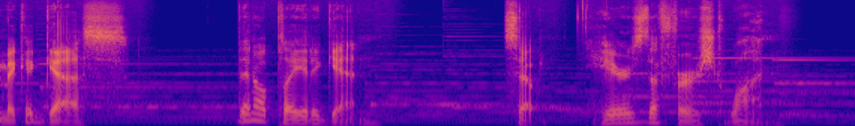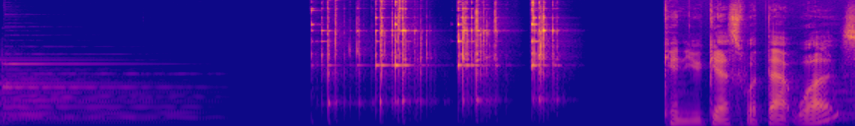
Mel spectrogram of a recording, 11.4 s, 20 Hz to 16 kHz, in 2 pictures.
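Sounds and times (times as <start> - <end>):
speech: 0.0 - 0.9, 1.6 - 2.6, 3.4 - 5.2, 10.2 - 11.3
ice cubes dropped into a glass: 7.8 - 9.5.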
